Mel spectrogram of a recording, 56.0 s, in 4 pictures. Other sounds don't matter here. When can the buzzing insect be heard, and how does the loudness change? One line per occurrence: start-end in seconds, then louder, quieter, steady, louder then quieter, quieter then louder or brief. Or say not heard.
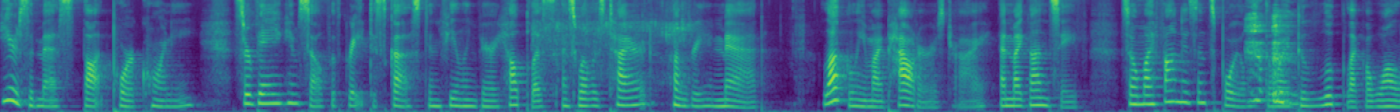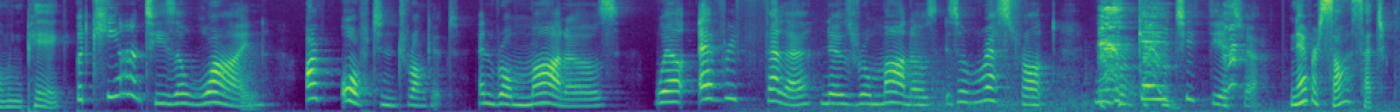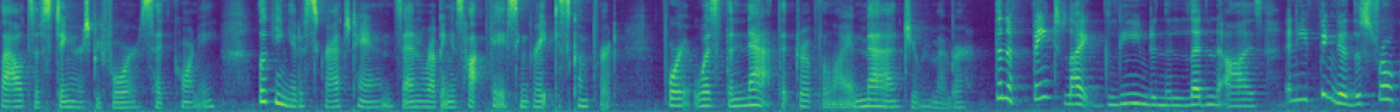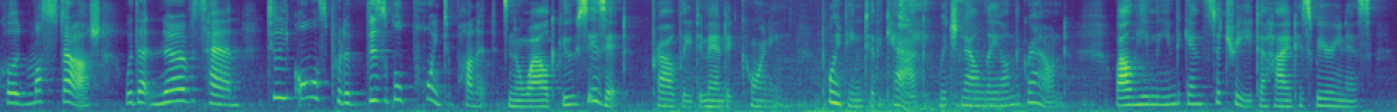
not heard.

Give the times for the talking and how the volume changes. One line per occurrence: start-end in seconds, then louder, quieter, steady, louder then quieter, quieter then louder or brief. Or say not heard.
0.0-55.8 steady.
